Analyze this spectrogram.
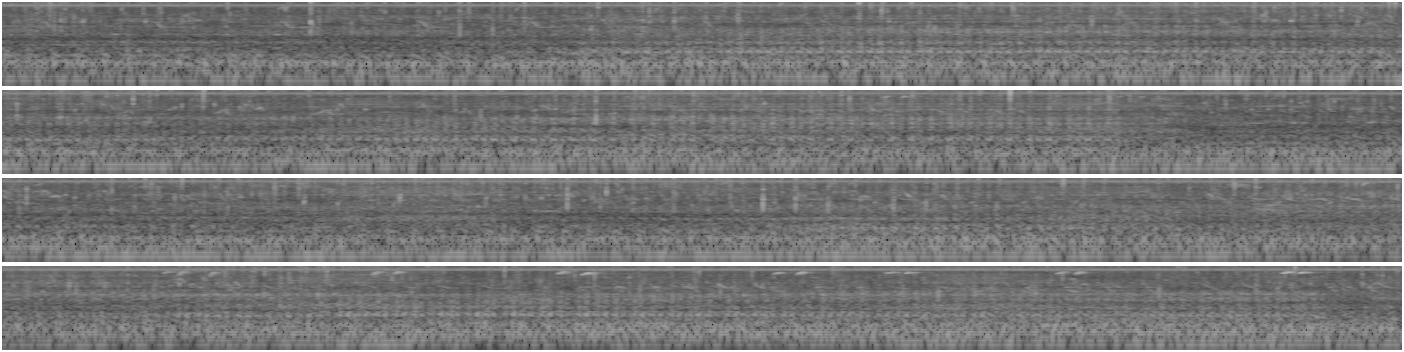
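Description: Motorized Wonderduck Black Skimmer splashing duck decoys churning the pond surface and throwing up spray: a continuous splashing of water over the hum of their small motors.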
